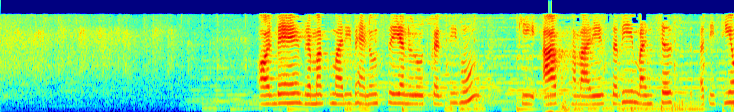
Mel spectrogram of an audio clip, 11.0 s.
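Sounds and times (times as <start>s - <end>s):
audience applause welcoming a guest: 0.0s - 3.6s
speech: 3.9s - 11.0s.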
